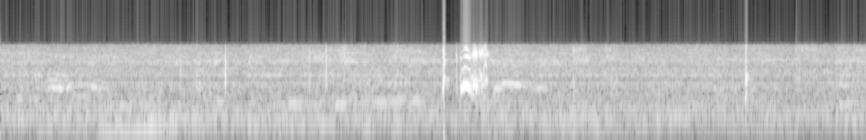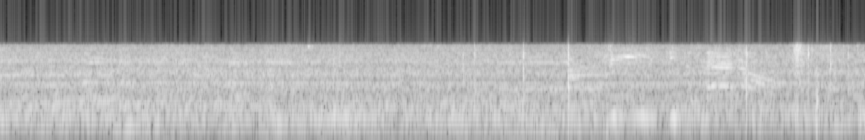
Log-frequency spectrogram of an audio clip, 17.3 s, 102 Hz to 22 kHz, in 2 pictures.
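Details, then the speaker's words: Soft, sharp hiccups every few seconds from a 9-day-old baby, with quiet background music; infant hiccups. "okay, baby. Grace has the hiccups."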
